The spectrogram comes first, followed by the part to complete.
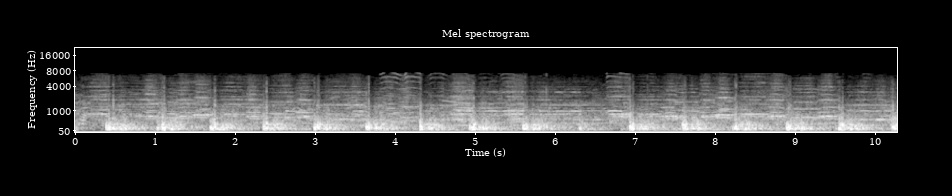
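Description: Sikuri ensemble playing: many siku panpipes sounding held chords in unison over a steady beat of large bombo bass drums, about three strikes every two seconds.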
